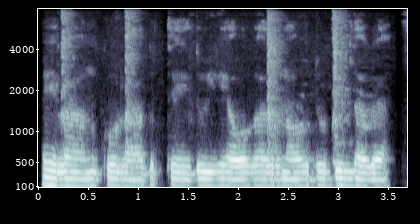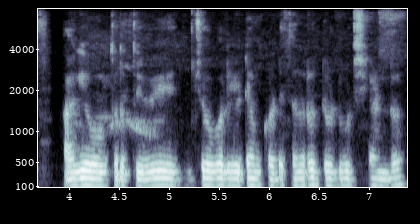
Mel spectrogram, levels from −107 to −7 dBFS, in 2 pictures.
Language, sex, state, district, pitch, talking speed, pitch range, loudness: Kannada, male, Karnataka, Bellary, 115 Hz, 145 wpm, 110-115 Hz, -18 LUFS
